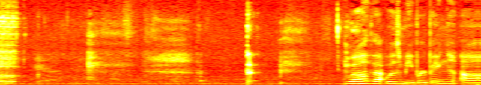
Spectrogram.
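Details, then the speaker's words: Quiet room noise, then a long, voiced, croaking burp broken into pulses, made deliberately by a girl after chugging a drink. "hey guys it's abby um do you so i'm kind of good at burping but i have to chug so to hold them"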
